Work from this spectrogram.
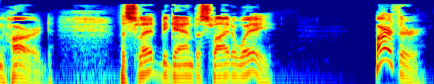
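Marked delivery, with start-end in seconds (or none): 3.7-4.3 high, strained call after him; narrated scream. A narrator's reading. Kid calls after the departing sled, screaming. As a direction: cry it out high without full volume. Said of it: "I screamed".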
